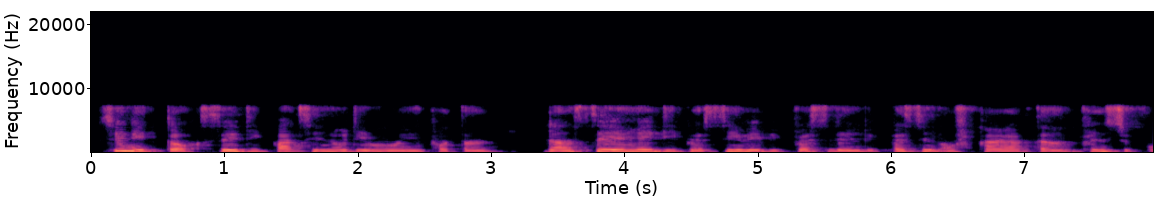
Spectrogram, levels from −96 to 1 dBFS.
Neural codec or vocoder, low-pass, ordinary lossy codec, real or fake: codec, 16 kHz, 4 kbps, FreqCodec, smaller model; 7.2 kHz; none; fake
